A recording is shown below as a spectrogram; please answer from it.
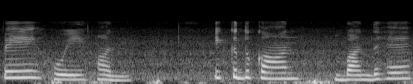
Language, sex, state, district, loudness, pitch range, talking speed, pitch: Punjabi, female, Punjab, Kapurthala, -16 LUFS, 220-305 Hz, 100 wpm, 270 Hz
